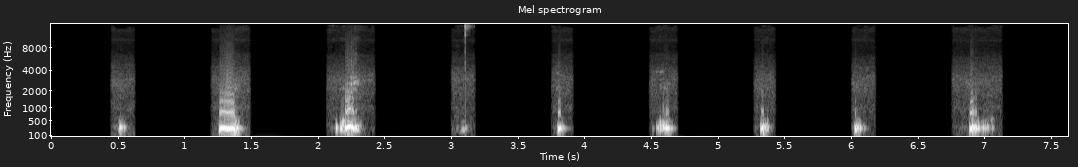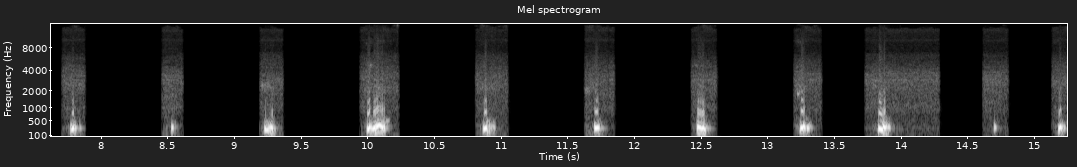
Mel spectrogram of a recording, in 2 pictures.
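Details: Ongoing bout of hiccups: about nineteen sharp hiccups in fifteen seconds, near 72 a minute, some violent and loud, others quiet, at an irregular pace.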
